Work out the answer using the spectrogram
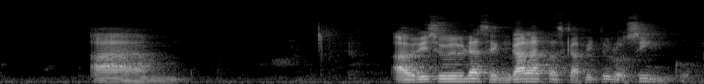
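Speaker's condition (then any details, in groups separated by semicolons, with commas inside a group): No condition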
